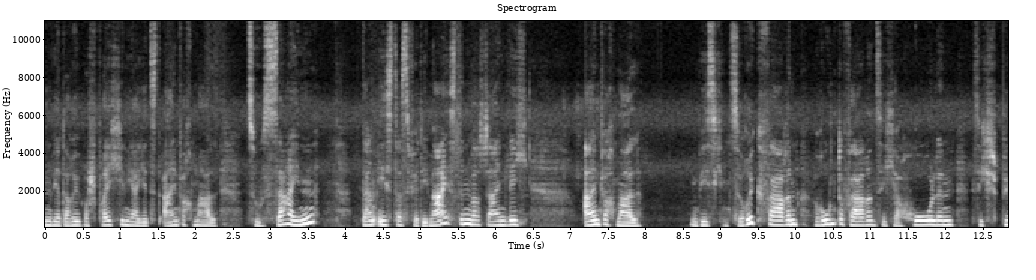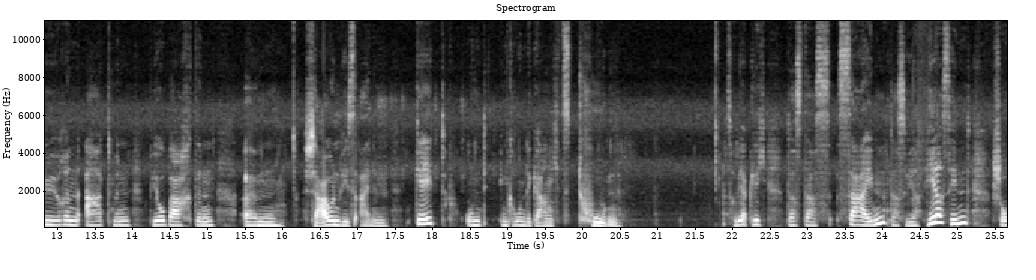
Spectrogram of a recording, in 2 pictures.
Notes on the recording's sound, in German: Die Folge ist live von Ibiza aufgenommen, mit Grillen und anderen Hintergrundgeräuschen.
